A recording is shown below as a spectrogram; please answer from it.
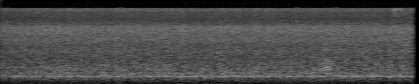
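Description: A steady mechanical hum over an even rushing noise, with a faint voice briefly about three seconds in.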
